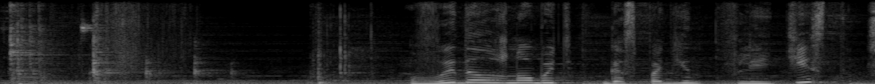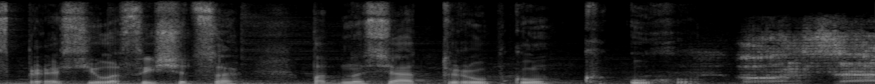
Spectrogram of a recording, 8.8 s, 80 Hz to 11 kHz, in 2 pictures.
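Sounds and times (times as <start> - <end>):
small metal key dropping into a trash bin: 0.0 - 1.0
speech: 2.0 - 8.6.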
